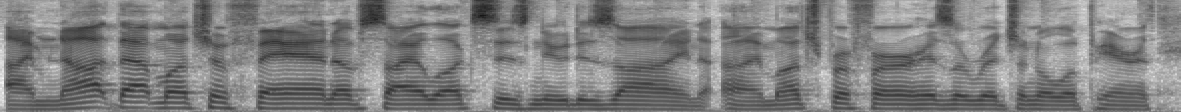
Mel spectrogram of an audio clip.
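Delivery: put-on deadpan monotone. Quoting his own earlier remark, in an extremely droll monotone voice. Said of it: "in an extremely droll monotone voice".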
